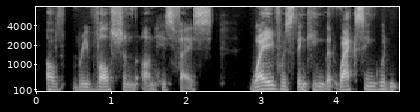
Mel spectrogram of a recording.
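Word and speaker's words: Wayve: Ruby on the ship, she has a kind of a one-night stand with a brainless person whose name is Waver, W-A-Y-V-E. He pronounces it Wave.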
